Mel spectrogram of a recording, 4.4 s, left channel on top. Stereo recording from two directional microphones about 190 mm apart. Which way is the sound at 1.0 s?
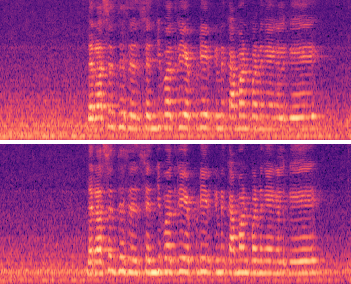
55° right (ahead or behind).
